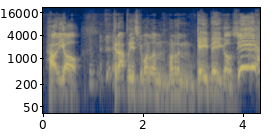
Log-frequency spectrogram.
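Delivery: exaggerated Southern American accent; mock American cowboy. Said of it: "I try to be more American now".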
